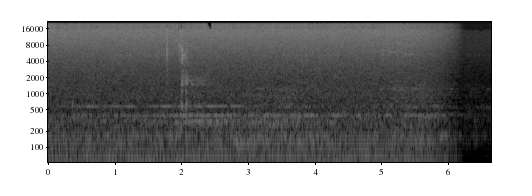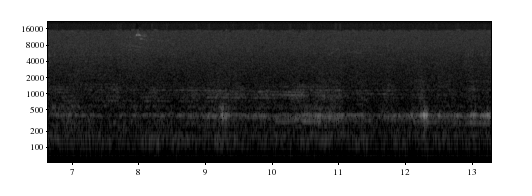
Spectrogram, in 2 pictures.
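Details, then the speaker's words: A real nurse auscultates an adult model's right lower abdominal quadrant over the ileocecal valve with a stethoscope: a rumble, then soft gurgles heard immediately. The nurse calls them normal here; hyperactive sounds can mean hunger. "like the moment I placed the stethoscope I heard vowel sounds right away"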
